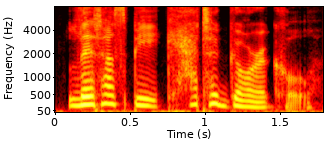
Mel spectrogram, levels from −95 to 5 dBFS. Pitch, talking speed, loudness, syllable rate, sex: 195 Hz, 135 wpm, -18 LUFS, 5.1 syllables/s, female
